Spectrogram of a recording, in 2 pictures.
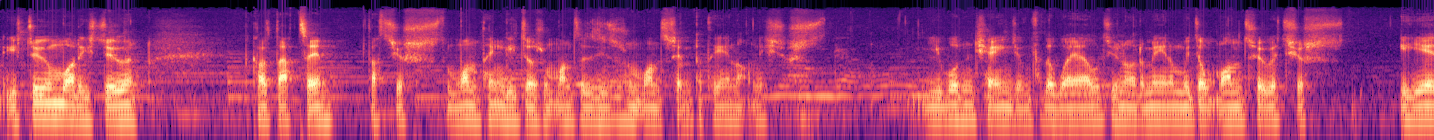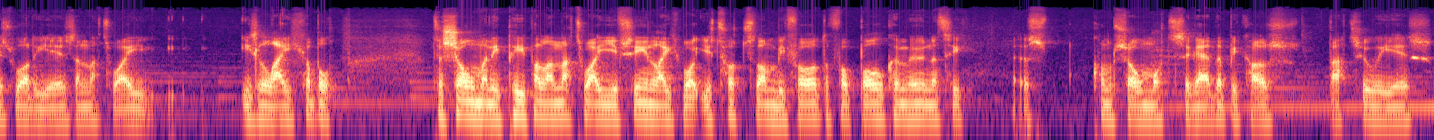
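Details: Adult male speaker; normal speech.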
